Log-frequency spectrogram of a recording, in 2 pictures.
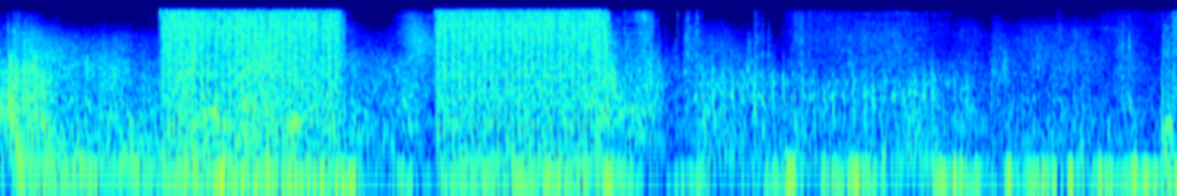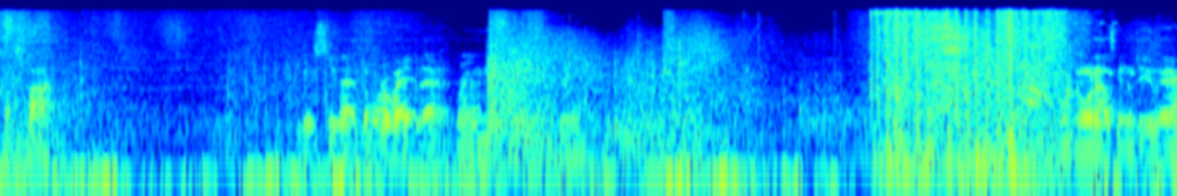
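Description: Gunfire rattles in bursts.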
